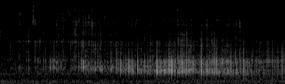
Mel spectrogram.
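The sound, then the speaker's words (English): A 5% German Pale Ale from Bohemian brewery in Midvale, Utah, pouring steadily into a glass, a continuous splashing gurgle that swells slightly midway, with no talking. “And the pour?”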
